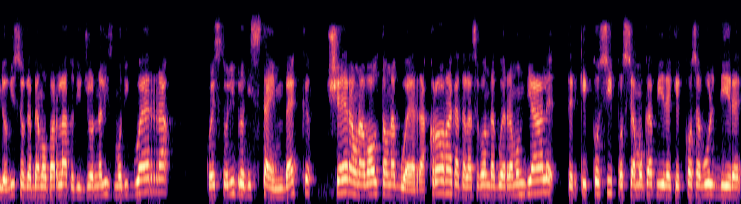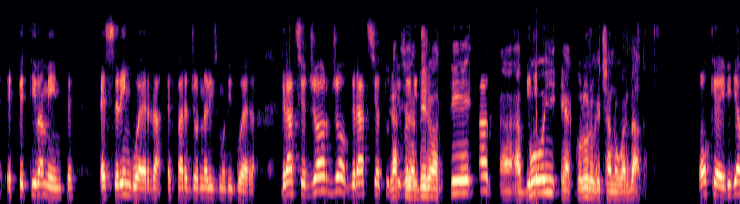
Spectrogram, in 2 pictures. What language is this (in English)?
Italian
